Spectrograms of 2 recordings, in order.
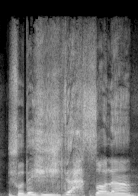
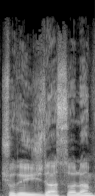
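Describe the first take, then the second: First: It rises and falls, stressing the final word. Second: It is spoken flat, with no pitch movement. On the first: The speaker calls it right. "اگه بخوام بالا پایین بدیم، آخر کلمات" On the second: The speaker calls it wrong.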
